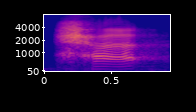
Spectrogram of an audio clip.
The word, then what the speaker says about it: ح: This letter, which is pronounced ha, happens higher in the middle of the throat.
